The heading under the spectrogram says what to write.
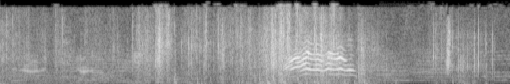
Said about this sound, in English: This box is meowing. Let me see it.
